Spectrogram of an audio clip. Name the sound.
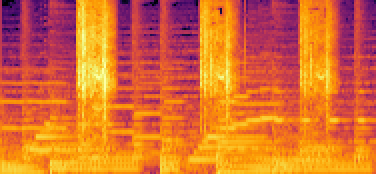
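camera shutter clicking repeatedly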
